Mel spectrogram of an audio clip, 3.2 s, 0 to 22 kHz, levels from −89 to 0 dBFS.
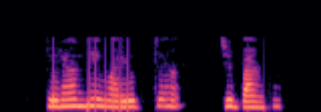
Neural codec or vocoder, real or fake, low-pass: none; real; 5.4 kHz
